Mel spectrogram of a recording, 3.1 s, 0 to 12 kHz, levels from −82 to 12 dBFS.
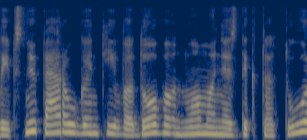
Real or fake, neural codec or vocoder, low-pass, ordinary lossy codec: fake; vocoder, 22.05 kHz, 80 mel bands, WaveNeXt; 9.9 kHz; AAC, 64 kbps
